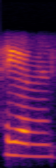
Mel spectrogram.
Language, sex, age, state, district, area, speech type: Odia, female, 18-30, Odisha, Nabarangpur, urban, conversation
